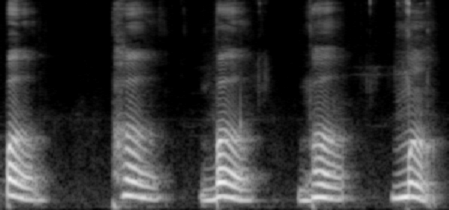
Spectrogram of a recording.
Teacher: तर निरोष्ठ ओष्ठ्य वर्ण आपल्याकडे असतात जे उच्चारण्यासाठी आपल्याला दोन्ही ओठांचा वापर करावा लागतो. उदाहरणार्थ प, फ, ब, भ, म हे या वर्णांचा उच्चार करताना दोन्ही ओठांचा आपण वापर करतो.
